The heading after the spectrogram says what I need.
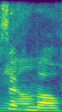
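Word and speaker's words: Moher: that I'm just reminiscing the H is silent Mo Cliffs of Mo okay Daniel that's what Daniel says okay moh I hope it didn't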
